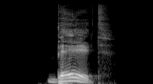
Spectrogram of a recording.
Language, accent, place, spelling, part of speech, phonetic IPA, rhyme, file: German, Germany, Berlin, bellt, verb, [bɛlt], -ɛlt, De-bellt.ogg
- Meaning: inflection of bellen: 1. second-person plural present 2. third-person singular present 3. plural imperative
